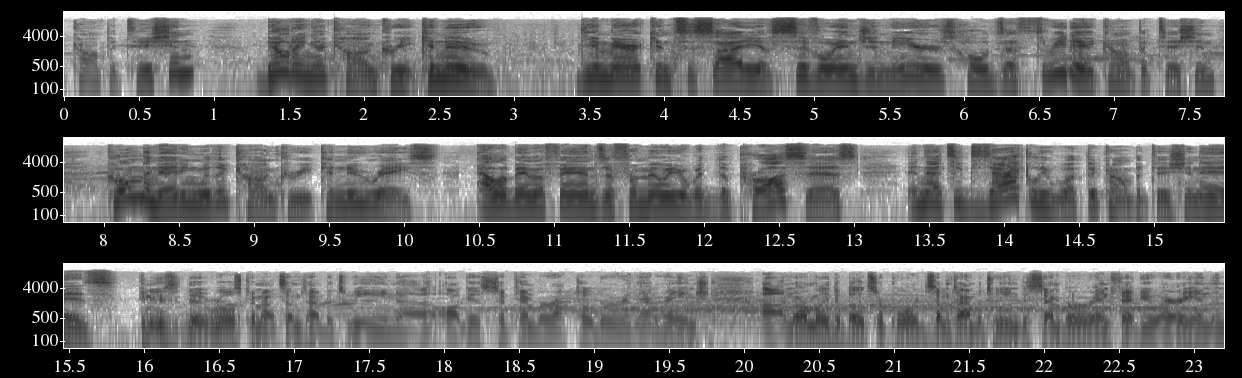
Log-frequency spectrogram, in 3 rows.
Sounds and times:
Speech: 0:00.0 - 0:23.2.

